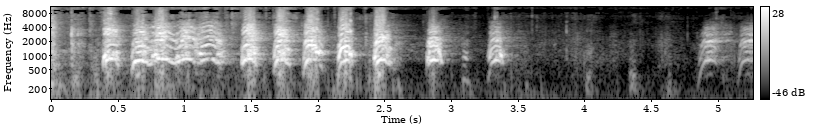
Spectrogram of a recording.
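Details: Two Miniature Schnauzer brothers bark excitedly as they are let out for a quick run in 14-degree-F cold after three weeks kept inside, Aroostook County, Maine, December; rapid sharp barks in bursts, then quieter, with a few final yips.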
